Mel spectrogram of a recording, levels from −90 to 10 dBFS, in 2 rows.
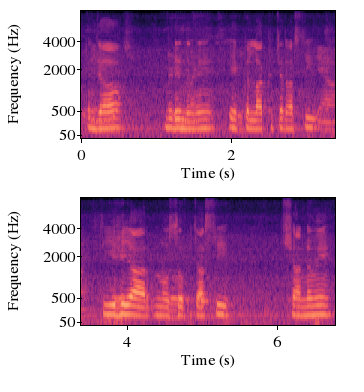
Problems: background sounds at intervals, background conversations at intervals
